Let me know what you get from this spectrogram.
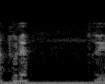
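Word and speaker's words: トゥレㇷ゚: だからトゥレップという発音になります。トゥレップ、最後ちっちゃいプが入るというね。 – ちっちゃいプはどういうふうに発音したらいいですかね。 – トゥレップ。 – トゥレップ。 – はい、そうですそうです。あのちっちゃいプなんで、あの口を閉じるだけみたいな。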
